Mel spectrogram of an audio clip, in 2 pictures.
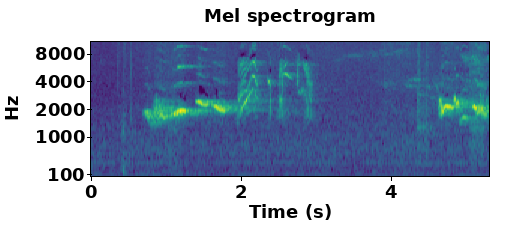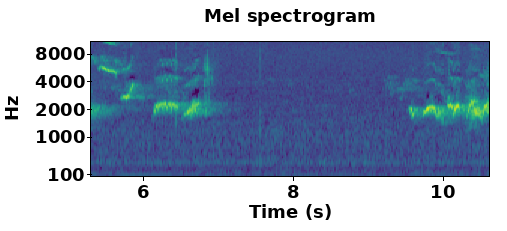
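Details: A common blackbird, recorded in northern England, sings three unhurried phrases, each a mellow, fluting, human-like whistle that breaks into a higher, squeaky twitter, with pauses of a few seconds between them and no repeating pattern.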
